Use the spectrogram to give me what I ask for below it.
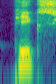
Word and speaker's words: piques: This is a word like peak.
